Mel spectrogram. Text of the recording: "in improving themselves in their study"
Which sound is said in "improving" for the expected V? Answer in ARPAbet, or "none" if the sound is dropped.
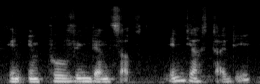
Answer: V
